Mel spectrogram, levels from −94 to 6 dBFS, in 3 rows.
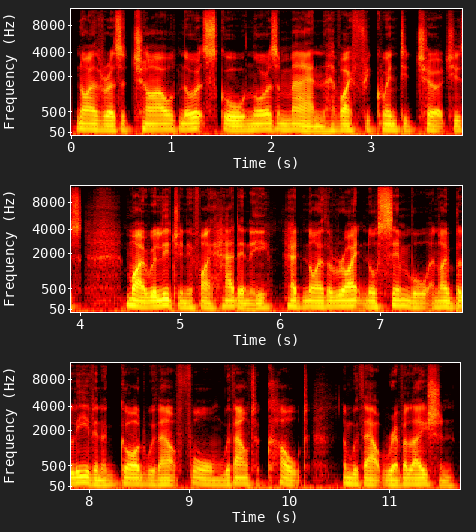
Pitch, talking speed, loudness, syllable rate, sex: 95 Hz, 205 wpm, -22 LUFS, 5.3 syllables/s, male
